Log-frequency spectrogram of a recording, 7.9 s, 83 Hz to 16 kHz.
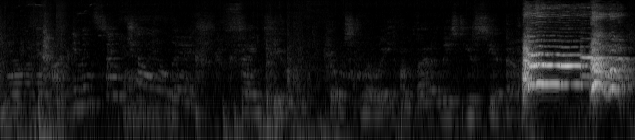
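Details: Shetland Sheepdogs, a tricolor named Sky and a blue merle named Trevor, filmed in February 2017; after soft Dutch speech, a sudden loud harmonic bark followed by a second bark near the end.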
